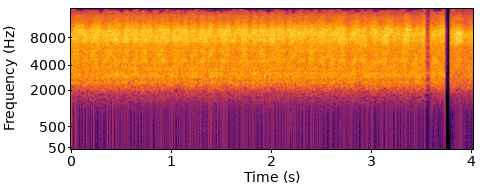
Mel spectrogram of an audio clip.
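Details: During persistent hot weather, many bear cicadas sing together close to a home. A harsh, intense, high-pitched drone with fine rapid throbbing runs steadily, broken by a couple of quick dropouts near the end.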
